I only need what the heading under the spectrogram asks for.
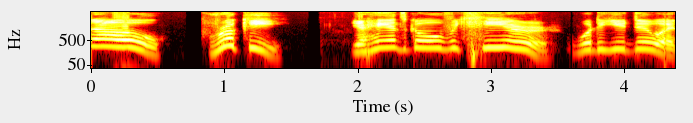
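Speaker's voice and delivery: bad New Jersey accent. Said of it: "I don't have a Jersey one either".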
